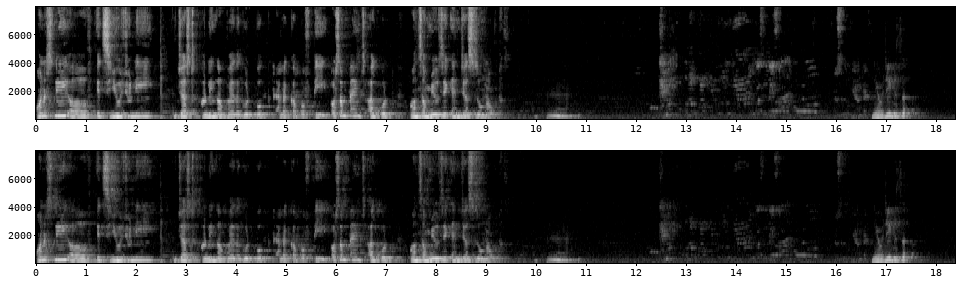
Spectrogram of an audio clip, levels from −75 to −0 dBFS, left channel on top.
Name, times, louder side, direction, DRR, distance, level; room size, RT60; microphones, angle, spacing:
voice 1, 0.0-2.3 2.7-7.1 7.5-9.2 12.5-12.7 14.7-15.0 15.3-15.4, left 2 dB, 90° left, 1.9 m, -22 dB
voice 2, 10.0-10.9 16.7-17.4, equal, ahead, 1.5 m, -27 dB
29.5 x 29.0 x 5.2 m
head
